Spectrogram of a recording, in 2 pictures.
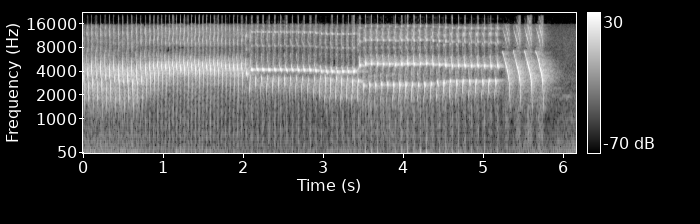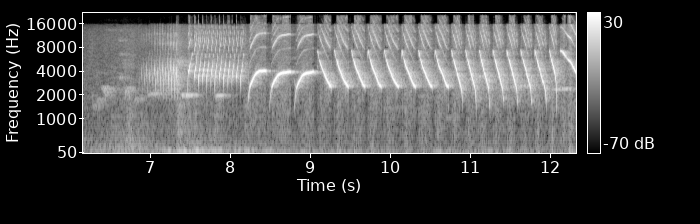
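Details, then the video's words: Singing domestic canary used as a master for training others: long buzzy rattling trills shifting pitch, a brief pause, then rapid hooked whistled notes repeated about three per second. "SUARA BURUNG kenari gacor cuit cuit ngerol panjang ini buat MASTERAN KENARI dan PANCINGAN KENARI"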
